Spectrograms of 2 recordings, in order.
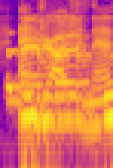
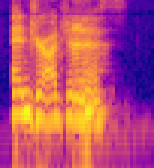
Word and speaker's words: androgynous: Androgynous. – Male and female. How do you pronounce that? – Androgynous.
